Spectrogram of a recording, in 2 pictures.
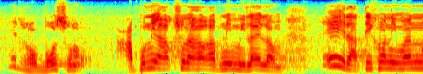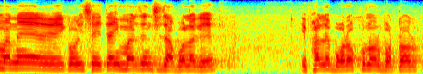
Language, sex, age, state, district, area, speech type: Assamese, male, 30-45, Assam, Kamrup Metropolitan, urban, spontaneous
